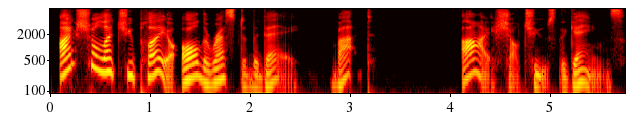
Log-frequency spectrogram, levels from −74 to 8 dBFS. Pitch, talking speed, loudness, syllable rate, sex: 175 Hz, 175 wpm, -21 LUFS, 4.3 syllables/s, female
